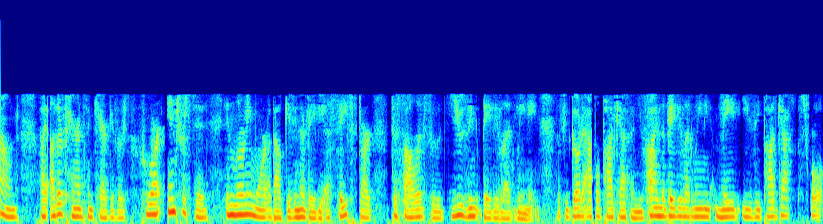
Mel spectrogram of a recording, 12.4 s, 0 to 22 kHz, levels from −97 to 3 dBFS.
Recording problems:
garbled, watery; badly; nothing above 4 kHz
abrupt cut into speech; at the start

